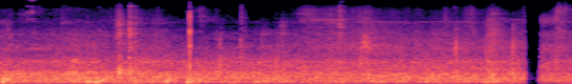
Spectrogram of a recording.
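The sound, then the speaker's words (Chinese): A subway train rides along the rails with a steady, loud rumbling roar, scattered clicks and rattles on top, and no voices; the sound cuts out briefly just before the end. “刚才这一段是我在地铁上，呃，乘坐的时候听到的一段祈祷的这个台词，不知道大家能不能听得清”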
